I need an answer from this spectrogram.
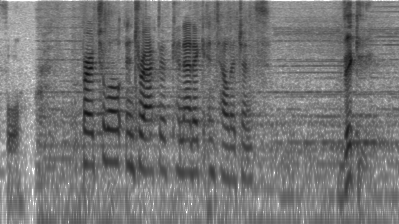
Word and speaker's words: VIKI: Vicky. How cool was that? And you are right, it is actually pronounced Vicky, so there you go.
